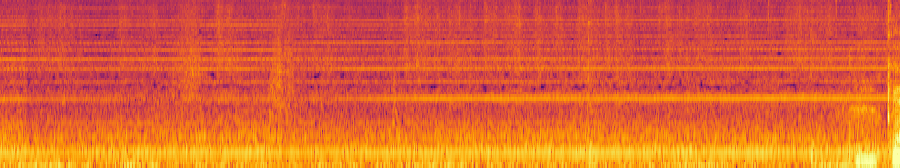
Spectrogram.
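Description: A faint, steady low hum, like an electric motor or mains hum, in a quiet workshop.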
